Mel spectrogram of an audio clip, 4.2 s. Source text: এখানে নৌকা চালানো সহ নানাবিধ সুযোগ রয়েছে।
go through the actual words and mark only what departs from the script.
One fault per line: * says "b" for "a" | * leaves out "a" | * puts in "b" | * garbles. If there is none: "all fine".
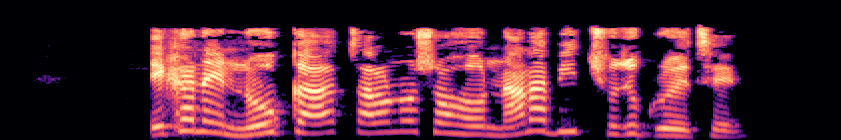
all fine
